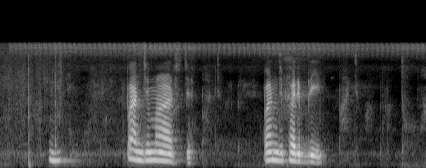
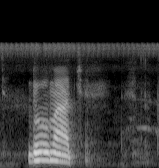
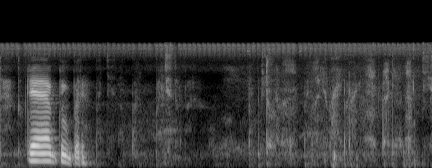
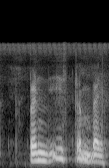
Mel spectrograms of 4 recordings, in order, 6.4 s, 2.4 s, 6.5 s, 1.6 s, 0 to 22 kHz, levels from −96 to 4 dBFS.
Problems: constant background noise, background conversations at intervals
